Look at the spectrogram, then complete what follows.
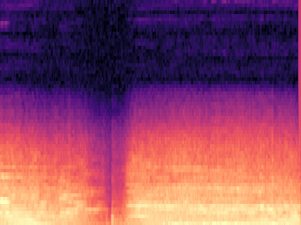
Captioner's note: people screaming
